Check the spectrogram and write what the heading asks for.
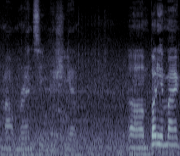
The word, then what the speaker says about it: Morenci: I think you pronounce it Mount Morenci, Michigan.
